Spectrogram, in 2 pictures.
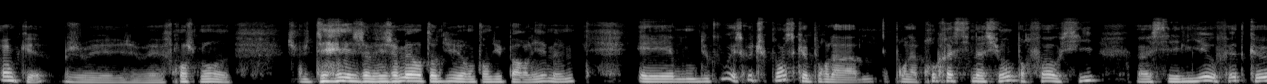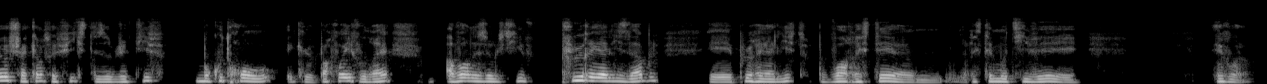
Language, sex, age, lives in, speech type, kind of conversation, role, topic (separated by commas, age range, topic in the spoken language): French, male, 20-24, France, conversation, podcast, host, Tu fais quoi pour éviter de procrastiner à la maison ?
